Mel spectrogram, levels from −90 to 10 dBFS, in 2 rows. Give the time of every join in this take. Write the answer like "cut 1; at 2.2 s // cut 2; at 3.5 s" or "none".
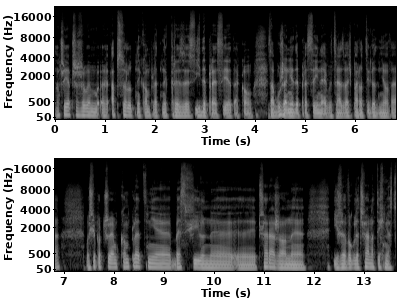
cut 1; at 2.8 s // cut 2; at 4.3 s // cut 3; at 5.6 s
